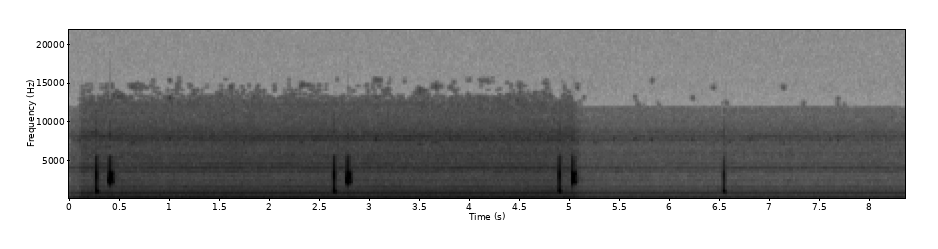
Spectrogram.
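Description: A steady low electrical hum with a sharp tick about every two seconds. For the first five seconds each tick is followed by a short, high ping.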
